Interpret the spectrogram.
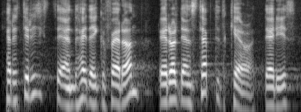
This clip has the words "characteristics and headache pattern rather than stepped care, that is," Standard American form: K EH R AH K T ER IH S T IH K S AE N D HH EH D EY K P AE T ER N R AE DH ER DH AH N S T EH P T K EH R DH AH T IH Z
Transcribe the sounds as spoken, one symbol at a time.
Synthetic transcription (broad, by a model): K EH R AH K T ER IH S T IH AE N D HH EH D EY K F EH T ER N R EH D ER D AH N S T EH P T K EH R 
